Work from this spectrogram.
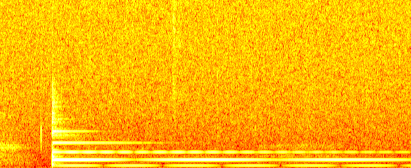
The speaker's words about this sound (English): And as I was talking about last last week, just noticing, just with the sound of the bell.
